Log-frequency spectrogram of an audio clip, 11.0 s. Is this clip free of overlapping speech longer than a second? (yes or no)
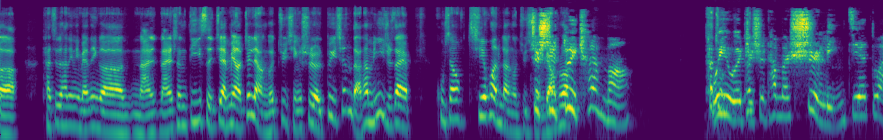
yes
